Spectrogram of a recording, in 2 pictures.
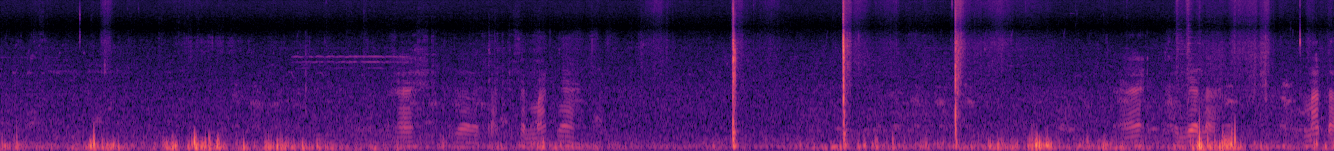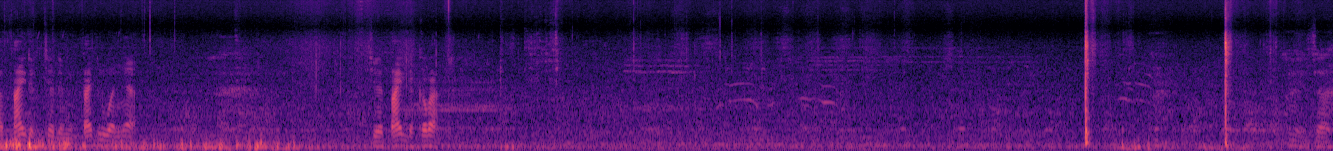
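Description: A blade chops into bamboo with sharp knocks.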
